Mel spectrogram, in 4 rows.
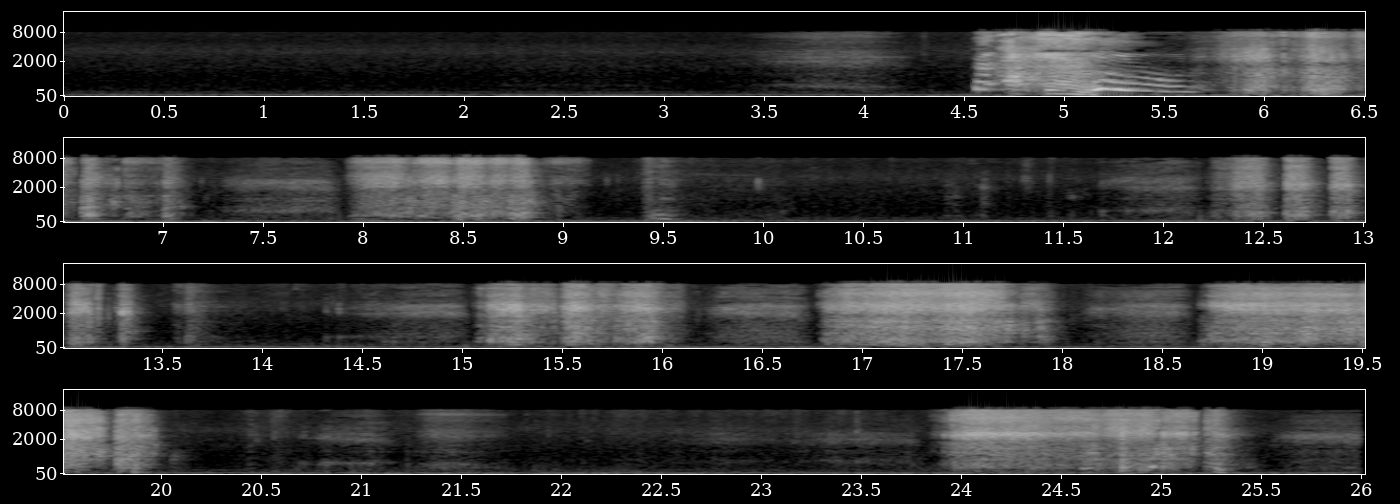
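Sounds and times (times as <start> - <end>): person sneezing: 4.6 - 7.2, 12.3 - 13.8
person sniffling: 11.8 - 20.1.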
